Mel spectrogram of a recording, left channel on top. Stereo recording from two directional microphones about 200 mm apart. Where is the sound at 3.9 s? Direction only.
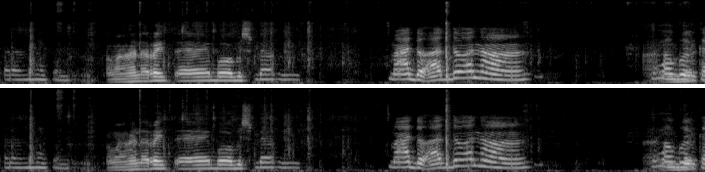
30° left (ahead or behind).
